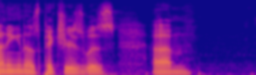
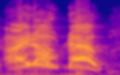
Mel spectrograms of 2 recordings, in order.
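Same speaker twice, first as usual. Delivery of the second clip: loud, high, drawn-out shout; retold yelling back; 15 dB louder, much slower than usual. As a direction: re-enact yelling back in helpless exasperation, slowly. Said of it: "while she's yelling at me".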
